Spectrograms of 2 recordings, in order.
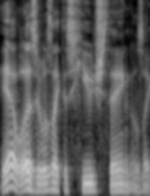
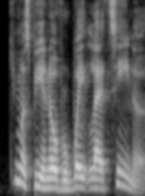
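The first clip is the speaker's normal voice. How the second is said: high, loud, mocking and taunting game announcer voice; 6 semitones higher, 5 dB louder than usual. Imitating the dance game announcer taunting a player who misses beats: imitating the DDR announcer taunting. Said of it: "He'd start taunting you".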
